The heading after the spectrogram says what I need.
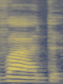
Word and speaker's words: ض: alors half vad vous va de jeu vous l'aviez bien expliqué dans la leçon numéro 7 comment le prononcer on doit mettre la langue entre les dents vad et c'est une lettre assez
